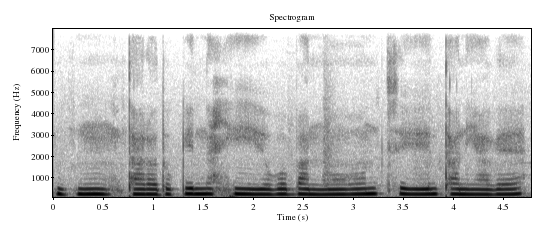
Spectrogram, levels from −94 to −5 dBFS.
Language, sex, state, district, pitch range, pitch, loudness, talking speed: Chakma, female, Tripura, Unakoti, 230-245 Hz, 235 Hz, -13 LUFS, 115 wpm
